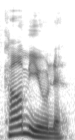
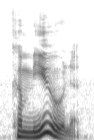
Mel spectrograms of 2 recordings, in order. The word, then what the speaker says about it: commune: It's uh, let's see, we have two forms. The first form is pronounced commune because it is a verb and the second form is commune or commune. Uh, that because that is a noun.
